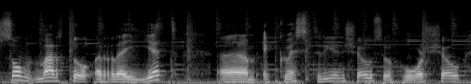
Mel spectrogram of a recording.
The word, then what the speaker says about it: Son Martorellet: was hard to pronounce, the Son Martorellet. Rayet, that has to be because it's Spanish. Son Martorellet.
